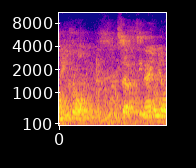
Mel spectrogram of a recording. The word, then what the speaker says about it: Crowley: aliser cruy and by the way the proper pronunciation is cwy not Crowley do not listen to Aussie Osborne he is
